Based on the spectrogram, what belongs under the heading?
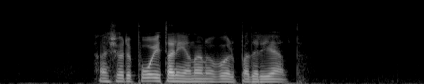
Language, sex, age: Swedish, male, 24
